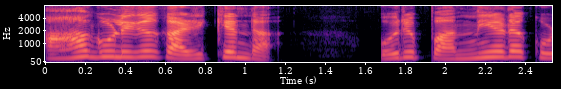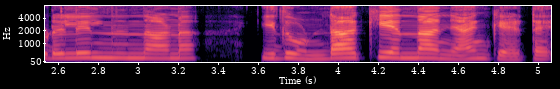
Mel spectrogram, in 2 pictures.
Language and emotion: Malayalam, disgusted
